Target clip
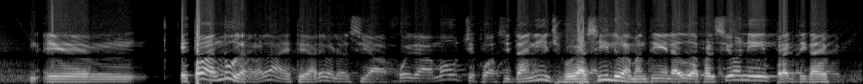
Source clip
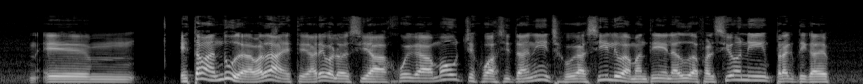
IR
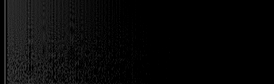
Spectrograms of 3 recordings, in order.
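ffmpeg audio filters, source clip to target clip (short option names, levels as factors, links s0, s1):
-filter_complex "[0:a]highpass=f=310:p=1,equalizer=f=1000:w=2.1:g=-3,asettb=1/sr,asplit=3[s0][s1][s2];[s0]atrim=end=2.444[s3];[s1]atrim=start=2.44:end=5.04,asetpts=PTS-STARTPTS,afade=t=in:d=0.004:c=qsin,afade=t=out:st=2.596:d=0.004:c=qsin,acompressor=threshold=0.0355:ratio=16[s4];[s2]atrim=start=5.036[s5];[s3][s4]acrossfade=d=0.004:c1=hsin:c2=qsin[s6];[s6][s5]acrossfade=d=0.004:c1=qsin:c2=hsin,aphaser=in_gain=1:out_gain=1:delay=2.7:decay=0.55:speed=0.34:type=sinusoidal,acrusher=bits=4:mode=log:mix=0:aa=0.000001,aeval=exprs='(mod(2.37*val(0)+1,2)-1)/2.37':c=same,asuperstop=centerf=1400:order=4:qfactor=2.2,aecho=1:1:130:0.119,volume=1.12"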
